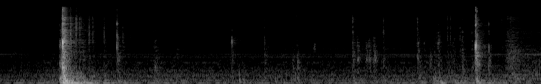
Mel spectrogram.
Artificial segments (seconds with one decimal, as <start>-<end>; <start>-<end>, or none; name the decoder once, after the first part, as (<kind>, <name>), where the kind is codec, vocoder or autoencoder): 0.8-4.0 (vocoder, Vocos)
